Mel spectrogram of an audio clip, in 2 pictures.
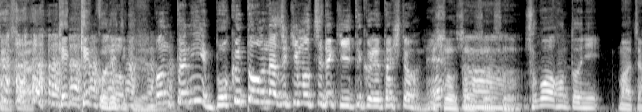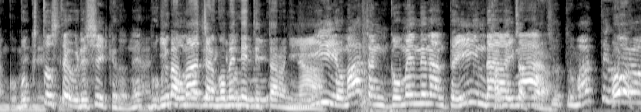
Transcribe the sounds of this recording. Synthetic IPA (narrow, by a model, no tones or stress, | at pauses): skekekːod̪eehõ̞nt̪o̞ɲ̟ibo̞kɯ̟t̪o̞ːnaʑikʲimo̞t͡ɕid̪e̞kʲiːt̪̬e̞k̬ɯ̟ɾe̞t̪açi̥t̪o̞βa̰ne̞soːsõsoso̰so̞ko̞βahont̪oɲi | ma̰ːt͡ɕã̰ŋɡombo̞knɯt̪o̞ɕi̥t̪eaɯ̟ɾe̞ɕiːke̞d̪o̞nebo̞kɯtmaoːmaad͡ʑt͡ɕãŋɡomẽnet̪ːeit̪ːanoɲinaiːjo̞maːt͡ɕãŋɡo̞mẽ̞nːenãnt̪e̞iːnd̪aimaoot̪ːo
